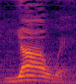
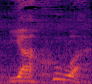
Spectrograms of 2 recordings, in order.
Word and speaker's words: Yahweh: This ministry chooses to pronounce the Creator's name as Yahweh. Another ministry may choose to pronounce the Creator name as Yahuwah.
